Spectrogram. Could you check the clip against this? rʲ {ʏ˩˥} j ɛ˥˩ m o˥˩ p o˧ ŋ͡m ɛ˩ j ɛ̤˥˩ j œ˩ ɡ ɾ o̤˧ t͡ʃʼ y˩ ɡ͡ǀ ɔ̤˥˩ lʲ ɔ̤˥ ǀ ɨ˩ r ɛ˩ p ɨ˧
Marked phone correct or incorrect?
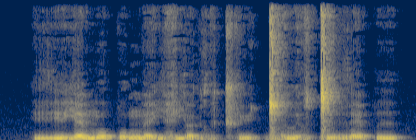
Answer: incorrect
